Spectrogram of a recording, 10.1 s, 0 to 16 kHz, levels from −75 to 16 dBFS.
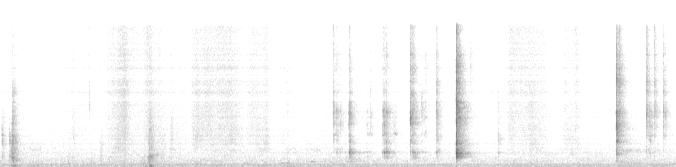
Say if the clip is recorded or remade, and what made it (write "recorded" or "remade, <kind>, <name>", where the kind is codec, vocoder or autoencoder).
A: remade, autoencoder, DAC-VAE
